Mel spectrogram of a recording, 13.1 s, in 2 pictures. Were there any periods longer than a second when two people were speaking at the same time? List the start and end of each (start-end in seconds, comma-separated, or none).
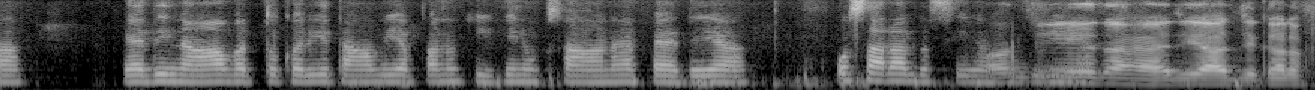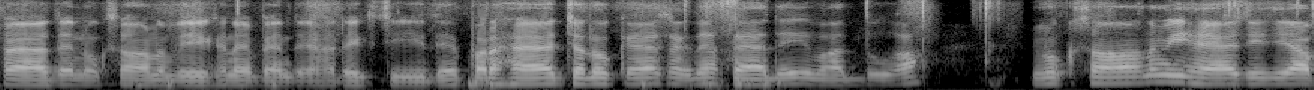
none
